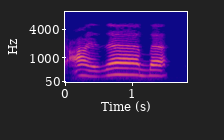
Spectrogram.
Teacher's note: bacanya harus dengungkan dulu [Musik] innaabaaba Ain bukan adaba tapi adaba a yang keluar dari tenggorokan ya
